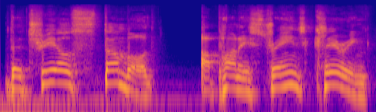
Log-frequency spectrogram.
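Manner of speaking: slow, dramatic story reading; story narration. A narrator's reading. Streamer resuming the horror story for viewers, spooky narration.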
